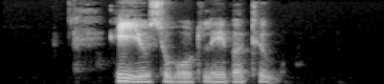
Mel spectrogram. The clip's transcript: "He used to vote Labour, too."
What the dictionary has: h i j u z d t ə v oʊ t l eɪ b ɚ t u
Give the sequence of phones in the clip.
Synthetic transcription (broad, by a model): h i j u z t ə w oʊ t l eɪ b ɚ t u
